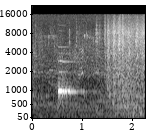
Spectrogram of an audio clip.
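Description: A swimming race's start signal: a single steady electronic beep about half a second in, lasting about half a second. About a second later comes the splashing of swimmers diving off the blocks into the pool.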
